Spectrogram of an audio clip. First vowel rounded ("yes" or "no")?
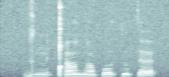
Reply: yes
